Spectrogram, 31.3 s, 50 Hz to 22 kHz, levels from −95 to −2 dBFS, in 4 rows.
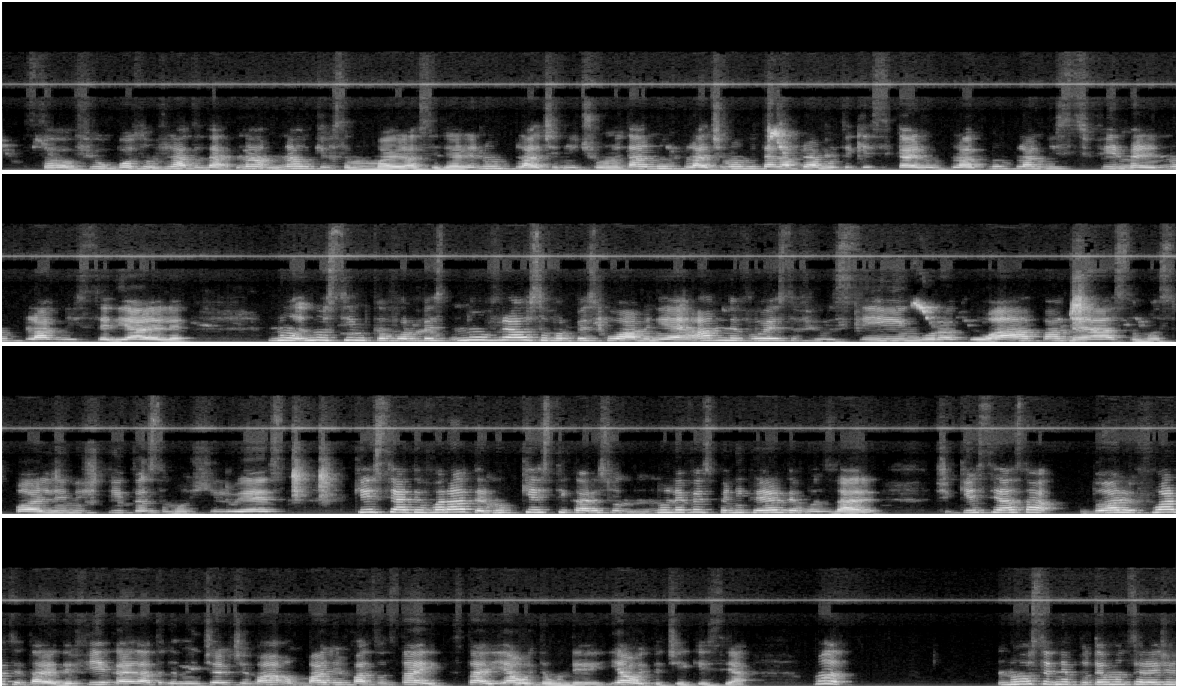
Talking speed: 210 wpm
